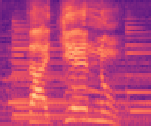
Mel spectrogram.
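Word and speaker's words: דיינו: Y esa expresión yo espero que la pongan ahí en sus pantallas, la van a conocer y se dice en hebreo dayenu.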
